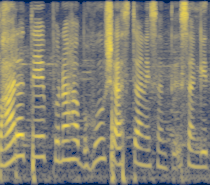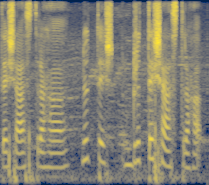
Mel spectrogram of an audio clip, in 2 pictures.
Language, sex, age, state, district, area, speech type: Sanskrit, female, 18-30, Karnataka, Dharwad, urban, spontaneous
